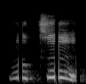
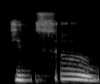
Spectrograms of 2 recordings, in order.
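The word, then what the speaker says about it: 日: Ini juga bisa dibaca nichi, desne. Nichi bisa juga dibaca jitsu gitu ya.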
